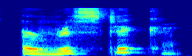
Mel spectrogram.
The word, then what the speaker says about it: heuristic: the law of, you're going to have to pronounce that for me. Heuristic.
